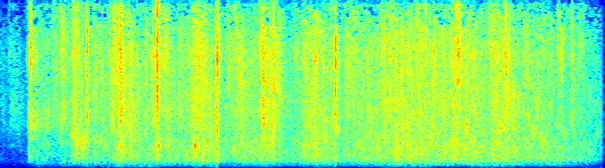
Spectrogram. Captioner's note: audience applause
